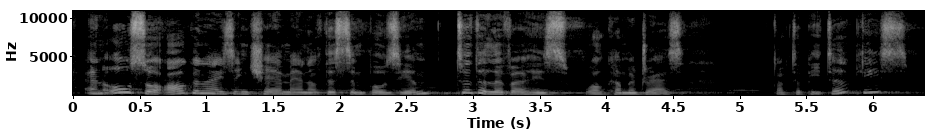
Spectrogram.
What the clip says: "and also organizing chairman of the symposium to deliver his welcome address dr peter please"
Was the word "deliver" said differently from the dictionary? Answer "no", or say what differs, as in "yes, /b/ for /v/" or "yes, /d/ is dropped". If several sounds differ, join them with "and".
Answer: no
